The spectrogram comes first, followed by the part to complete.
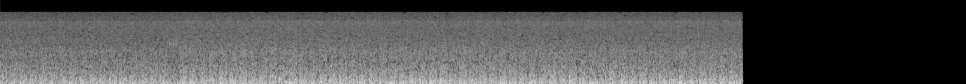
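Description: At 7.42 s there's an audio dropout to silence: the speech cuts off mid-flow into dead silence, no room tone, right through to the end, likely a lost input or stray mute.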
